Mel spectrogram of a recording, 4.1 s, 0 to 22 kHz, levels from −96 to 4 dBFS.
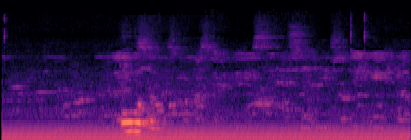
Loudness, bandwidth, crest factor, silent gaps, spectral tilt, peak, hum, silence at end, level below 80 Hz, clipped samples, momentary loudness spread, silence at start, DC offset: -36 LUFS; 14 kHz; 20 dB; none; -7.5 dB/octave; -16 dBFS; none; 0 s; -52 dBFS; under 0.1%; 14 LU; 0 s; under 0.1%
